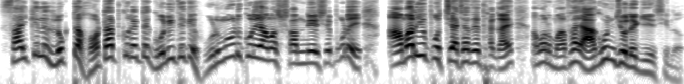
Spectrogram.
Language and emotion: Bengali, angry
